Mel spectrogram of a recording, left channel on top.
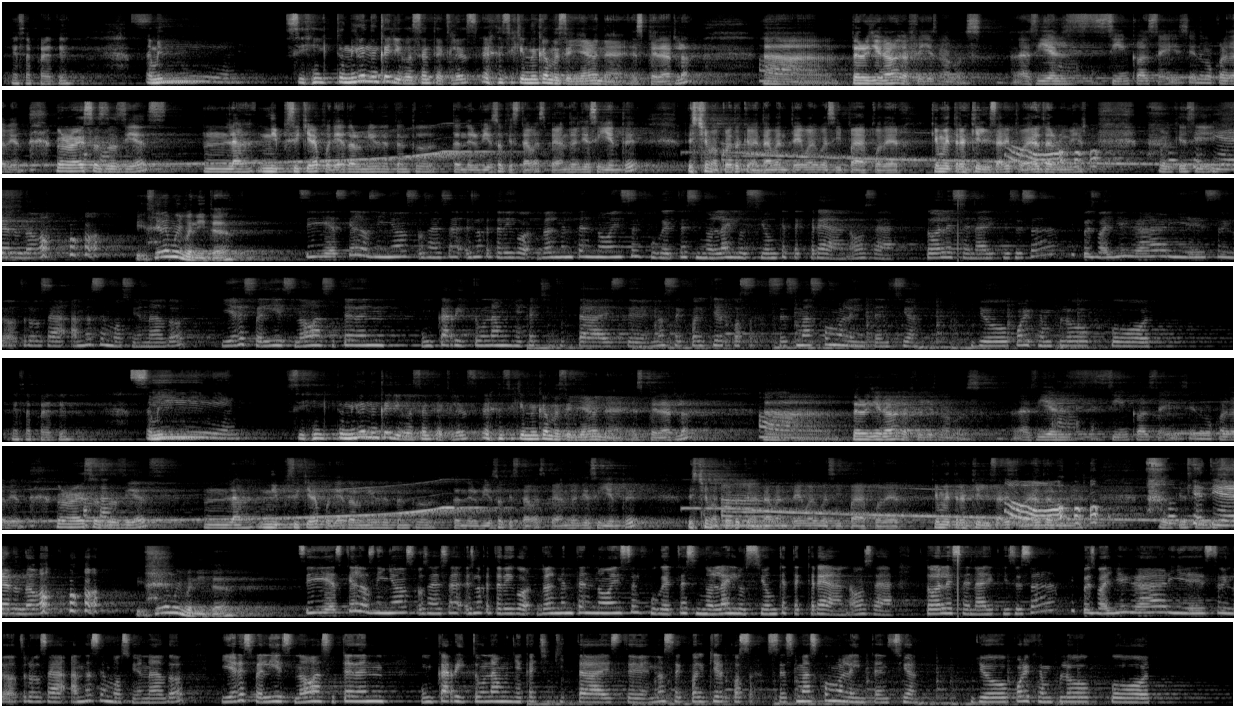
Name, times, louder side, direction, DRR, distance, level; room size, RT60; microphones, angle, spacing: voice 1, 0.1-0.7 1.0-2.0 2.9-10.7 11.1-13.9 14.3-23.1 23.5-24.5 26.0-27.0, left 4 dB, 80° left, 11 dB, 1.4 m, -27 dB
voice 2, 1.5-2.4 7.6-8.0 10.5-11.0 13.1-13.4 19.5-20.0 22.3-23.3 23.8-25.6 26.1-26.3 27.7-33.6 33.9-35.2 35.5-38.8 39.2-40.9 41.1-46.2 46.6-48.4, right 6 dB, 65° right, 16 dB, 0.8 m, -29 dB
sound 1, 11.7-16.9 19.1-25.0, right 2 dB, 30° right, 2.4 m, -35 dB
sound 2, 42.2-47.8, equal, 5° right, 3.2 m, -44 dB
29.0 x 21.5 x 9.3 m, 2.8 s
head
